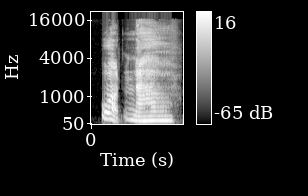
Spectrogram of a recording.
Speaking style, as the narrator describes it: groaned Spittleworth, who very much wanted his bath and bed

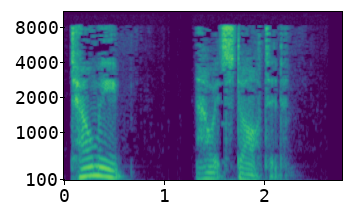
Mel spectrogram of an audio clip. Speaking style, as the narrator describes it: he said gently

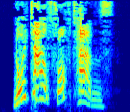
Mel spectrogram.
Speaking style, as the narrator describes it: Sister Tallow called out

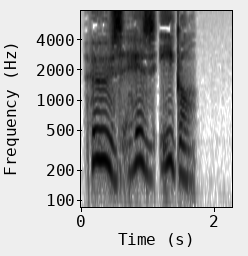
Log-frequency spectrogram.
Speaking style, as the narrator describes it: Tedros murmured

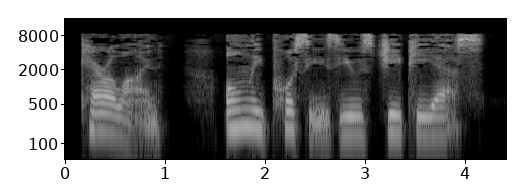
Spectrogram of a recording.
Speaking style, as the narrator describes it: he scoffed

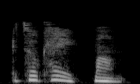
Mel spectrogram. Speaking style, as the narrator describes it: I said softly so as not to hurt her feelings

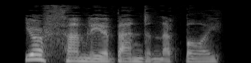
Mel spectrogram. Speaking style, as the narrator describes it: he sneered

